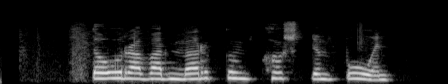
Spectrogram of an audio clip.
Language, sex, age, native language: Icelandic, male, 9, Icelandic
